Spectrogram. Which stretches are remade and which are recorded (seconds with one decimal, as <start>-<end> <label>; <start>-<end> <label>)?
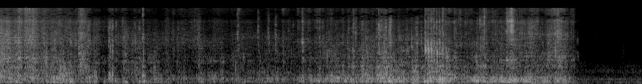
0.0-6.4 recorded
